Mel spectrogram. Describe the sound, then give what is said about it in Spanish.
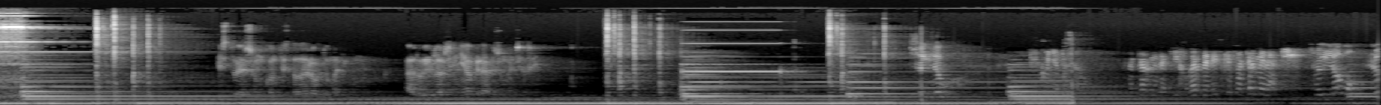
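A telephone rings in several separate bursts after a number is dialed in an empty office, its bright electronic tone cutting in between stretches of a man talking, with a steady low hum running underneath. “¿Dónde está el teléfono? ¡El teléfono! Guión de Antonio Onetti. Marca un número.”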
